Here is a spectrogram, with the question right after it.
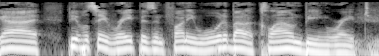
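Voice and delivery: ordinary talk

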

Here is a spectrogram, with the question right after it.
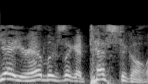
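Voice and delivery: ordinary delivery

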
